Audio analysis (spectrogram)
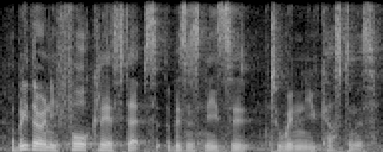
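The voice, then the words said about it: English accent. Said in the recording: “another English accent”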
